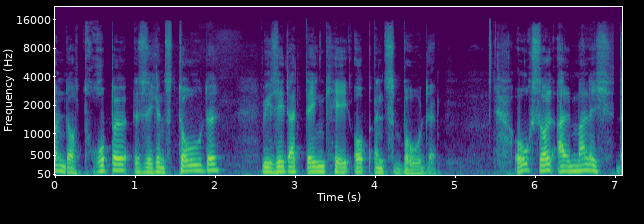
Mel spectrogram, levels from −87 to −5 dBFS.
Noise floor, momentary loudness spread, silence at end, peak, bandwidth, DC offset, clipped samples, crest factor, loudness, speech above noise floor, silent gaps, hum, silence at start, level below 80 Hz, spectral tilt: -54 dBFS; 10 LU; 0 s; -8 dBFS; 16 kHz; under 0.1%; under 0.1%; 16 dB; -24 LUFS; 31 dB; none; none; 0 s; -44 dBFS; -6.5 dB/octave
